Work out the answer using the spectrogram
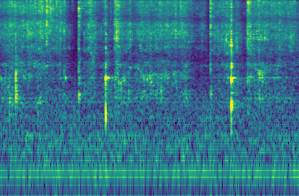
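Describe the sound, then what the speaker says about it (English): Fresh mint leaves are stirred and folded into a mint julep cocktail, giving soft continuous swishing with a few light clinks of spoon against glass, close and quiet with no talking. "Just mixing around the mint leaves and making sure that it's really mixed really well."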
